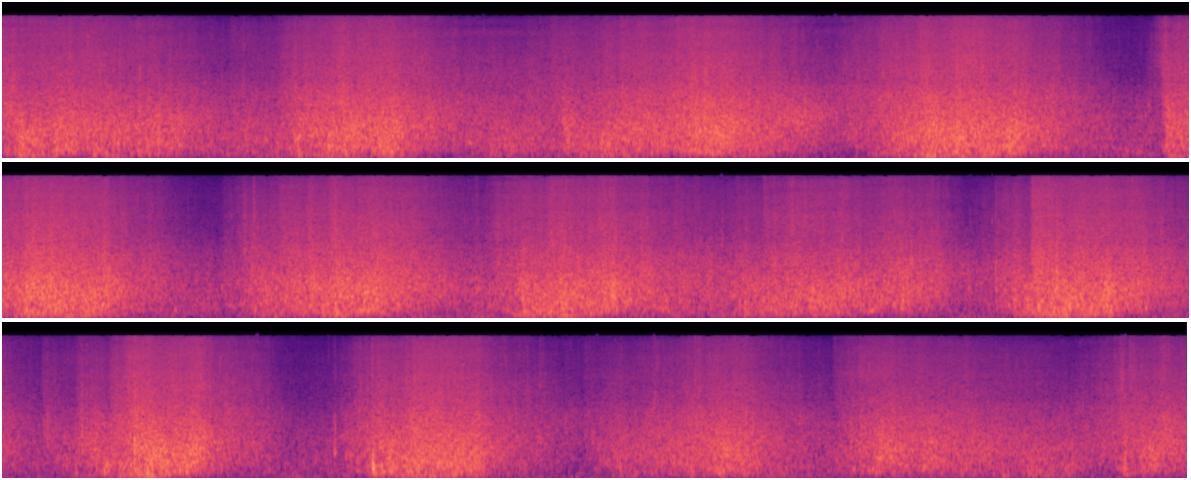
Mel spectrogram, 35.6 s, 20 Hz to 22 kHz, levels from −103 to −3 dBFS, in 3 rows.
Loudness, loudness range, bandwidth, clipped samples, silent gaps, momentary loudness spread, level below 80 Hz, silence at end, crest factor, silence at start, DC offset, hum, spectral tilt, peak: -28 LUFS; 4 LU; 16 kHz; under 0.1%; none; 12 LU; -50 dBFS; 0 s; 22 dB; 0 s; under 0.1%; none; -2.5 dB/octave; -8 dBFS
